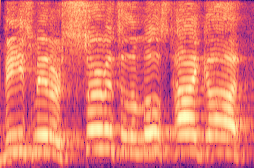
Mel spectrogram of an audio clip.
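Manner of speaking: loud, high mock cry of the slave girl. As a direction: call it out after them, high and loud. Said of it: "crying out".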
